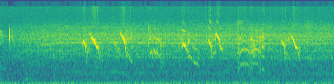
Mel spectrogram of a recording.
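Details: Budgerigar chatter heard through a hissy background: thin, descending and rising whistled notes follow one another in uneven bursts across the recording.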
